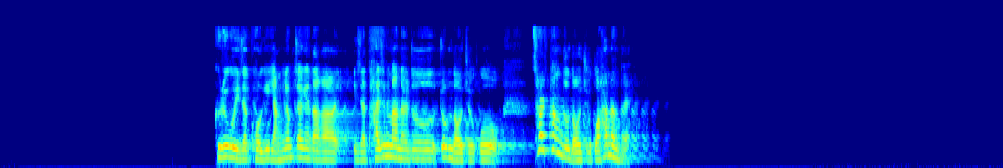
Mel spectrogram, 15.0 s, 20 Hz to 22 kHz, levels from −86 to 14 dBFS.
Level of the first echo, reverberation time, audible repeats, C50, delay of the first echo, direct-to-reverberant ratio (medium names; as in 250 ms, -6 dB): -17.5 dB, no reverb, 3, no reverb, 153 ms, no reverb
